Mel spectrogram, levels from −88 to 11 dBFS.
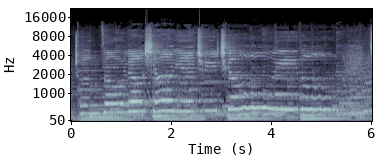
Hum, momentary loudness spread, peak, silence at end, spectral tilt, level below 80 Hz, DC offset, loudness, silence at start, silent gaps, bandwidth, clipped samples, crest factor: none; 10 LU; 0 dBFS; 0 s; -3.5 dB/octave; -36 dBFS; under 0.1%; -15 LUFS; 0 s; none; 15 kHz; under 0.1%; 16 dB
